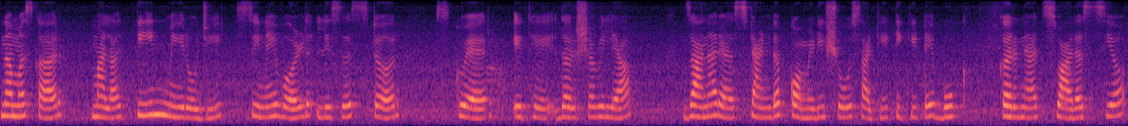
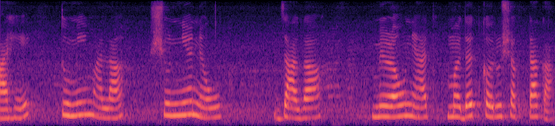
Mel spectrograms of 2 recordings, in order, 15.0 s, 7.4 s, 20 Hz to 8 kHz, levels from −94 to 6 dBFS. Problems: constant background noise, continuous background conversations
